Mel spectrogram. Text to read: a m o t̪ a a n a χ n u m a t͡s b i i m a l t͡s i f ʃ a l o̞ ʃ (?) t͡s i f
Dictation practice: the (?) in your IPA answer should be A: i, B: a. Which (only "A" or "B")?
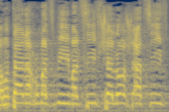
B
